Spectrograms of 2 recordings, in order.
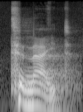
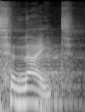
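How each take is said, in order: The two takes are said the same way.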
